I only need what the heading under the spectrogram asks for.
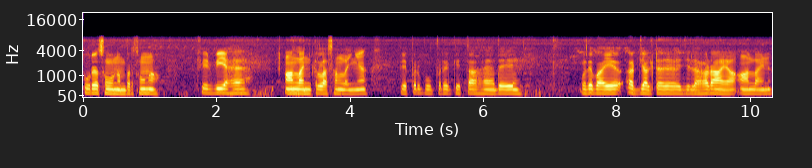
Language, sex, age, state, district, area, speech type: Dogri, male, 18-30, Jammu and Kashmir, Kathua, rural, spontaneous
